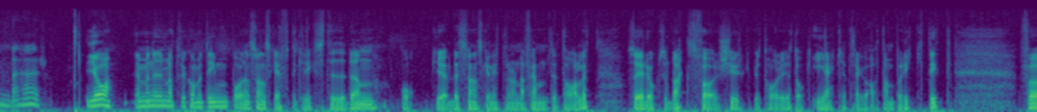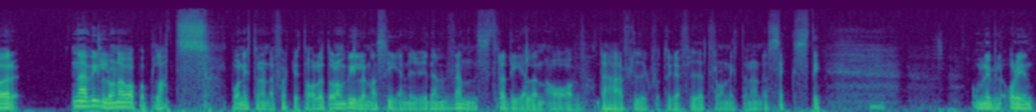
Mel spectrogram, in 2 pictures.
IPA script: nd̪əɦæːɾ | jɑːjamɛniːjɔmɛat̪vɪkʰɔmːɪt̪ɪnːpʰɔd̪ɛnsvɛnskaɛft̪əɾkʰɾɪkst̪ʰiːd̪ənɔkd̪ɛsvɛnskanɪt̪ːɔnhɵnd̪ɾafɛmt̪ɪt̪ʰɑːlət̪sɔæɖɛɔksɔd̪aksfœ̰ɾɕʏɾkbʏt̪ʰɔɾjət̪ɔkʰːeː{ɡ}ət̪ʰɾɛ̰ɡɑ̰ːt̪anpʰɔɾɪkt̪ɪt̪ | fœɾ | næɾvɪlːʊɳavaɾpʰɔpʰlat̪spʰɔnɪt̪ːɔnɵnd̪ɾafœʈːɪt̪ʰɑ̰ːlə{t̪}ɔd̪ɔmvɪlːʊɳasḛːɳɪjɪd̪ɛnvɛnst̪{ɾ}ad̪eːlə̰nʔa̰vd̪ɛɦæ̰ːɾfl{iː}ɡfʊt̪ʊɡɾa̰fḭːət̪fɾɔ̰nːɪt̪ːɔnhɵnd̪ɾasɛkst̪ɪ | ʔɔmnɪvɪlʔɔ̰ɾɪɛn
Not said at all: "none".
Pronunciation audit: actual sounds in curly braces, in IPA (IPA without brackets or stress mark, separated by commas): k, t̪, ɾ, yː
